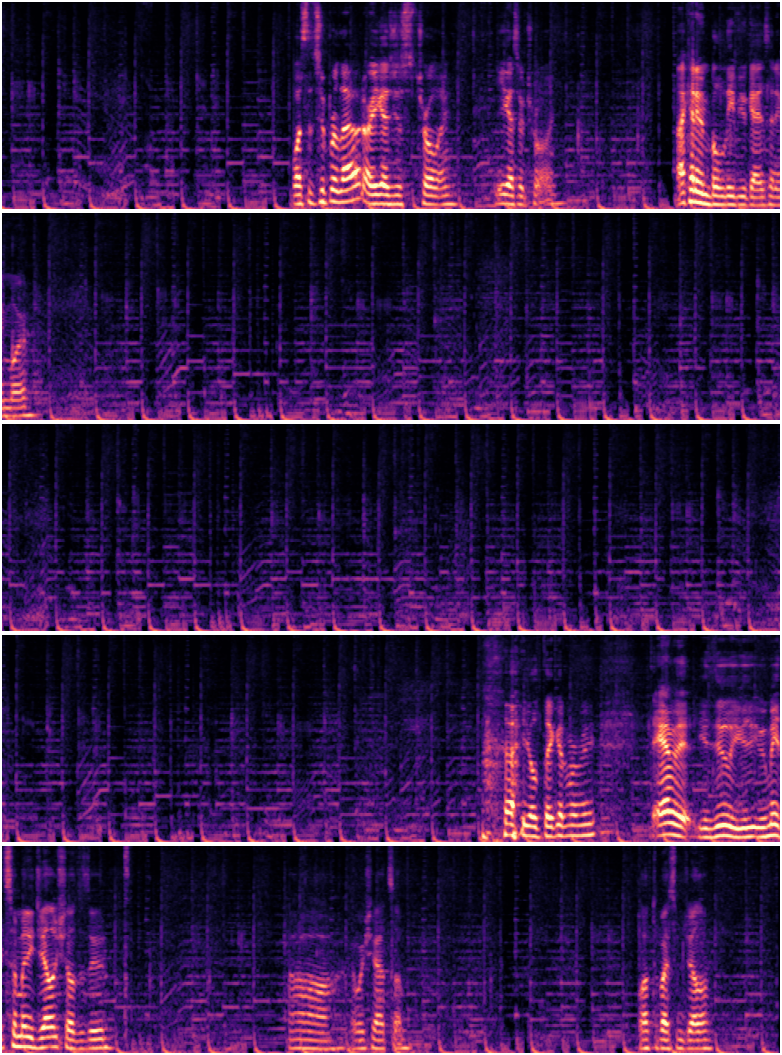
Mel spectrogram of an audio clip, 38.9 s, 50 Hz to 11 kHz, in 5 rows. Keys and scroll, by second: 34.9 s.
